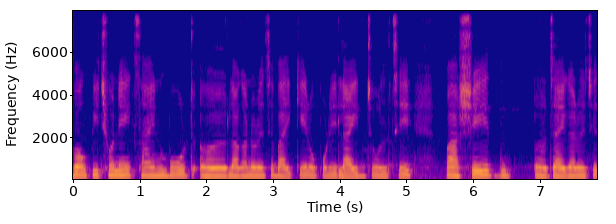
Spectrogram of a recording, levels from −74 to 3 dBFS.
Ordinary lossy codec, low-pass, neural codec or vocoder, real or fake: none; none; none; real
